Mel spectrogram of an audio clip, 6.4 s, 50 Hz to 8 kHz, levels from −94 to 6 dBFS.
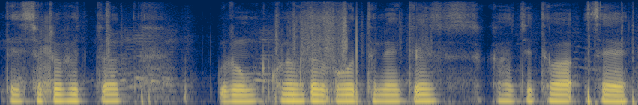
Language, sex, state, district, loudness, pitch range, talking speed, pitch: Assamese, male, Assam, Sonitpur, -17 LUFS, 125-130 Hz, 105 wpm, 130 Hz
